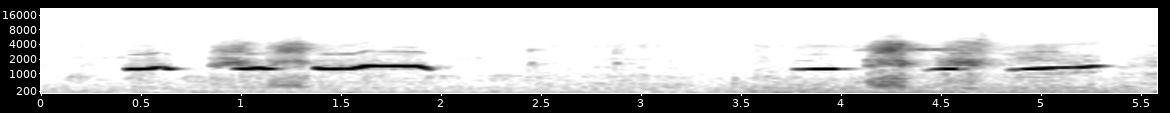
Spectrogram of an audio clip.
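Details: A captive Undulated tinamou at a breeding facility in Itatiba, São Paulo, gives pure, hollow whistled notes in two short series. The last note is longer and slightly rising, and breathy human voice sounds come in between.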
